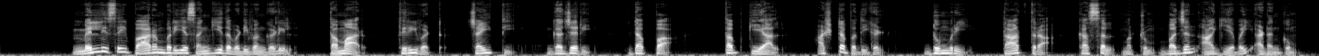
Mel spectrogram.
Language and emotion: Tamil, neutral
